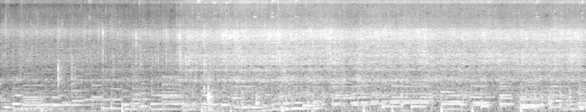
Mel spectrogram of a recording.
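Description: Chopped onion and tomato frying and sizzling in oil in the pot of a Geek robotic rice cooker, stirred with a spoon. The sizzle grows louder about three seconds in.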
